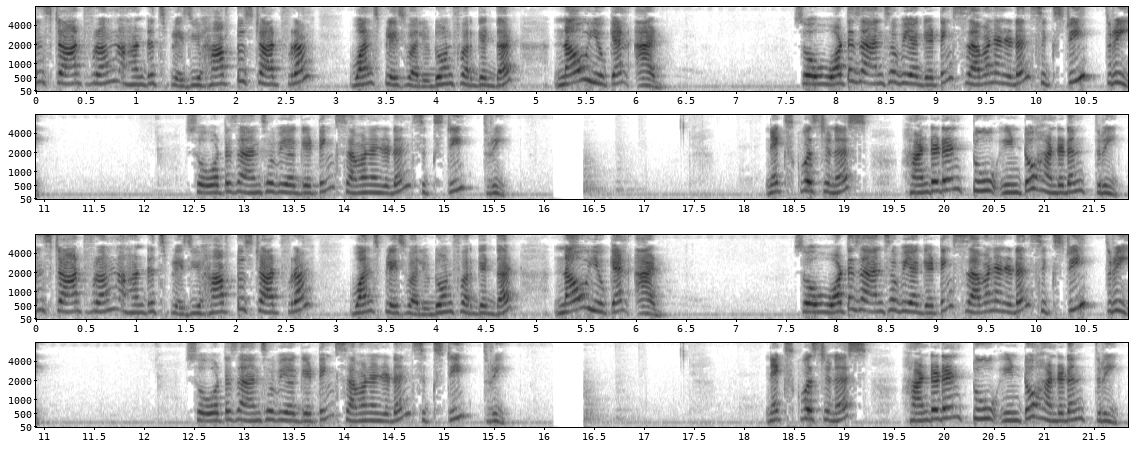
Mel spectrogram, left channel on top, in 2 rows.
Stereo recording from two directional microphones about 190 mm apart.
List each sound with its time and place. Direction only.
0.0 s a woman's voice: 10° left (ahead or behind)
7.5 s a woman's voice: 10° left (ahead or behind)
12.4 s a woman's voice: 10° left (ahead or behind)
18.2 s a woman's voice: 15° left (ahead or behind)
